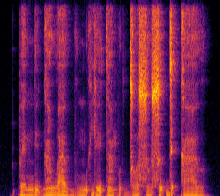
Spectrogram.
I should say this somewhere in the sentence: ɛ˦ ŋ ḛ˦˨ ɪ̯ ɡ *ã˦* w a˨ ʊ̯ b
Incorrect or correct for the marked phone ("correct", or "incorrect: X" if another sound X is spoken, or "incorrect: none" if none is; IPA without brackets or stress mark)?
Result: correct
